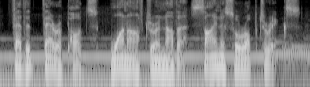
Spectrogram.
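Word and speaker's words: Sinosauropteryx: Sinusauropteryx, pronounced si-no-saw-op-ter-ix, Caudipteryx, Microraptor, a small dromaeosaur with four wings.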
